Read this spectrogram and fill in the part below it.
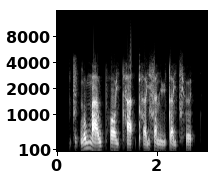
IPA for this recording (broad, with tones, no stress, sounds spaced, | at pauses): t͡s ɵ˨ t̚ ŋ o˥ w m aː˨˧ w pʰ ɔː˨ j t̪ʰ aː˨ t̚ pʰ ɐ˨˥ j s ɐ˨ n yː˨˥ t̪ ɐ˨˧ j t͡sʰ ɵ˧ t̚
